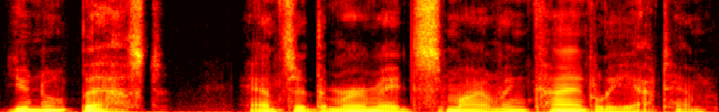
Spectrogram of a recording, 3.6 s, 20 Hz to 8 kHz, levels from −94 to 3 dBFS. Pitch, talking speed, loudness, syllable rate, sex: 90 Hz, 165 wpm, -20 LUFS, 4.8 syllables/s, male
